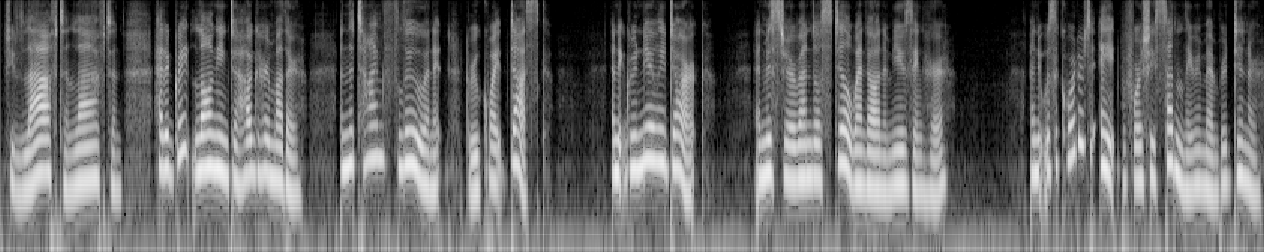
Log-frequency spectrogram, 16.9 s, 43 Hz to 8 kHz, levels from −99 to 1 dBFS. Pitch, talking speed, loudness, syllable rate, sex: 205 Hz, 165 wpm, -17 LUFS, 5.0 syllables/s, female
